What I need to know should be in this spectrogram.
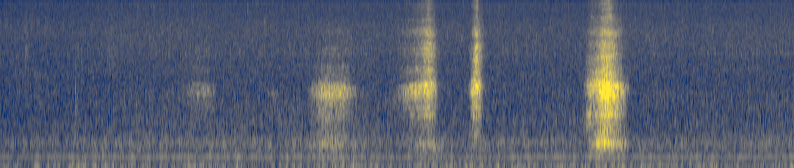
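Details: Quiet breathy build-up breaths, then two or three strong, sharp sneeze bursts over a steady background hum; ordinary sneezing.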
